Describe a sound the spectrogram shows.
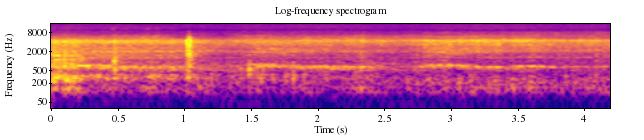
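A lid on an electric cooker clicks open.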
